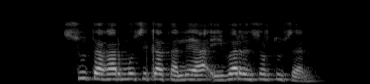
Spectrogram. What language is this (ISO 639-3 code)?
eus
